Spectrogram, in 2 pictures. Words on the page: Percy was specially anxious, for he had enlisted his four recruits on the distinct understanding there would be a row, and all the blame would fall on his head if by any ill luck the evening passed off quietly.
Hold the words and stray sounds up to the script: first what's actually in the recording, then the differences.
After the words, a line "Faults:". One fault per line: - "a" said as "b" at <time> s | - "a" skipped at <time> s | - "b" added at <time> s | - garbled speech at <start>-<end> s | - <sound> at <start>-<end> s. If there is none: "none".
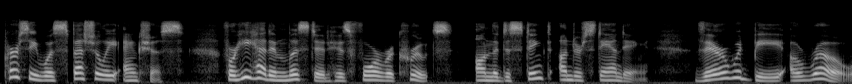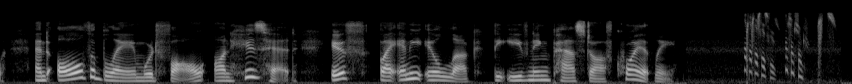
Percy was specially anxious, for he had enlisted his four recruits on the distinct understanding there would be a row, and all the blame would fall on his head if by any ill luck the evening passed off quietly.
Faults:
- chirp at 16.0-16.9 s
